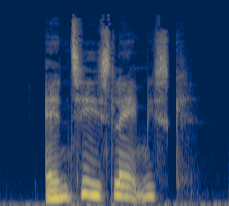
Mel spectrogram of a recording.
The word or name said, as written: antiislamisk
